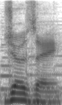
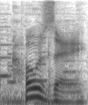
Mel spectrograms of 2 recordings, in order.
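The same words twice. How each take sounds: First: The name begins with a J sound. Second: The name begins with an H sound. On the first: The speaker calls it right. "They pronounce the J. It is Jose" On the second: The speaker calls it wrong. "It is not Jose"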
